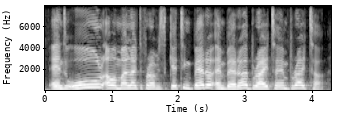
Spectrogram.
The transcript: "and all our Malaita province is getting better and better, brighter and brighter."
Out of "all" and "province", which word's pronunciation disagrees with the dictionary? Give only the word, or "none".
province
